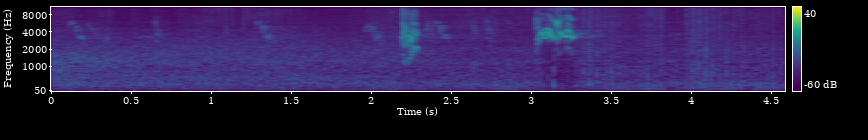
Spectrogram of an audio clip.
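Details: Sparrows arriving to be fed, recorded on 26 October 2022 on the way home; two short, bright chirps ring out a second apart over a steady background hiss.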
